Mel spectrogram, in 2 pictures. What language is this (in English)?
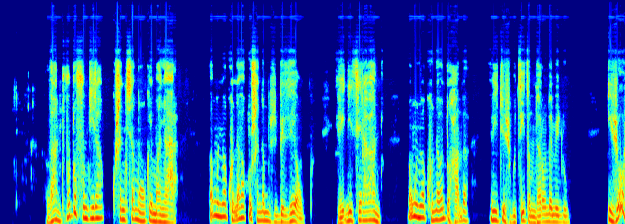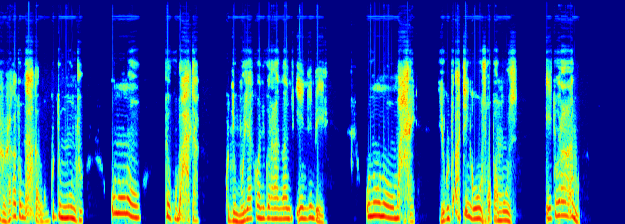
Ndau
